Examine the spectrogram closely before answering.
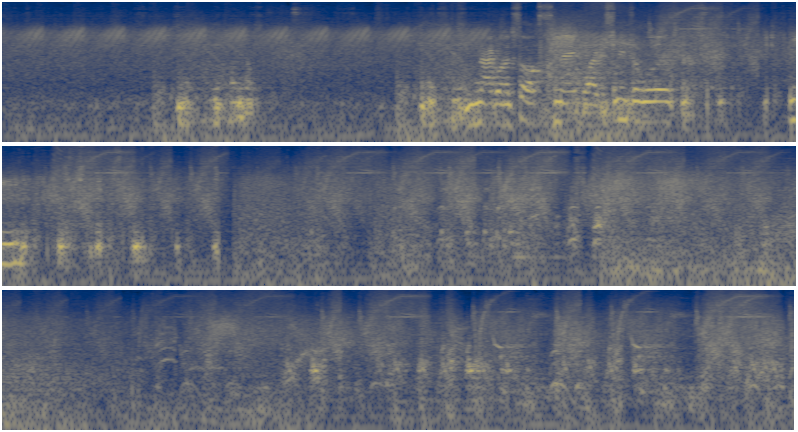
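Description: Punches and kicks thud in quick bursts.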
